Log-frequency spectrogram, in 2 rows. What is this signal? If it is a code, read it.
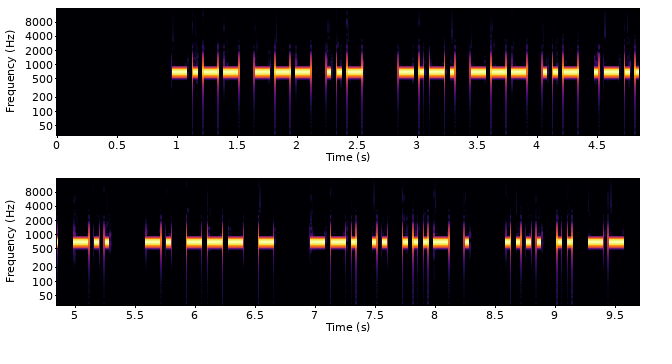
Morse code, heard as a keyed tone, about 28 wpm, 700 Hz. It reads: YOU COULD NOT GIVE HIM
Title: Sentences from Top 1500 Words 28wpm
